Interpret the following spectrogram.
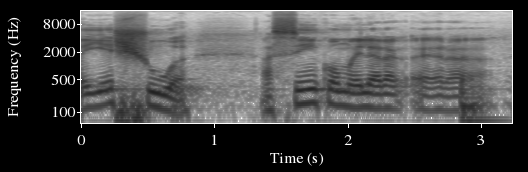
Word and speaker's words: Yeshua: a pronúncia do nome a pronúncia correta do nome do Senhor Jesus é Yeshua assim como ele era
